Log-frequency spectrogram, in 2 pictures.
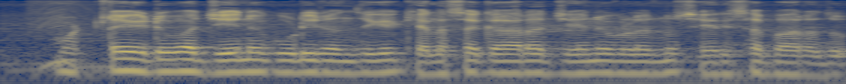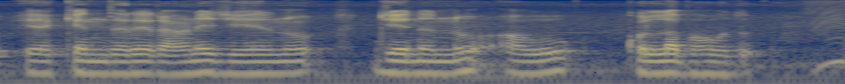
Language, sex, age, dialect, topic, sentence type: Kannada, male, 41-45, Mysore Kannada, agriculture, statement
